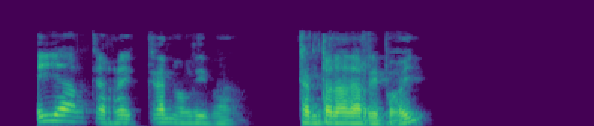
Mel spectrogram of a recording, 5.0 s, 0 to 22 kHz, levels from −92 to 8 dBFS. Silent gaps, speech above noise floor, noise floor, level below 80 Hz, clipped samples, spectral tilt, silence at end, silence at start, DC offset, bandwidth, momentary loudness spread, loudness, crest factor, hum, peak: 2.13-2.43 s; over 72 dB; under -90 dBFS; -54 dBFS; under 0.1%; -6.5 dB/octave; 1.45 s; 0.3 s; under 0.1%; 7.8 kHz; 13 LU; -19 LUFS; 20 dB; none; 0 dBFS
